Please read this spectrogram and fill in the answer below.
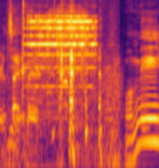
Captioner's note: laughs; bell rings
